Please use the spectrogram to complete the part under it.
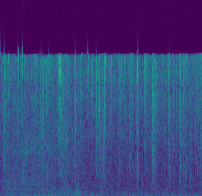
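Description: A fire crackles close by.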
